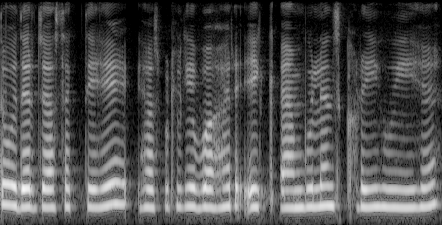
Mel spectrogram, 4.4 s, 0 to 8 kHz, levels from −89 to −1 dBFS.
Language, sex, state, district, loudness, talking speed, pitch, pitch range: Hindi, female, Delhi, New Delhi, -17 LUFS, 175 wpm, 245 Hz, 240-255 Hz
